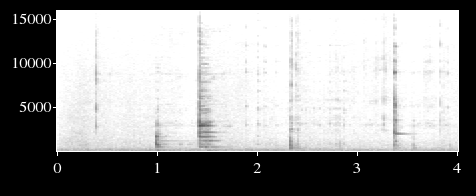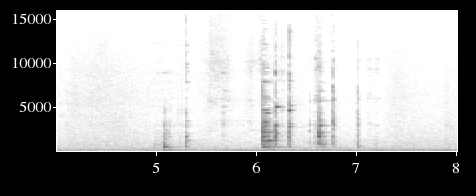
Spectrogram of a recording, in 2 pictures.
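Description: Glass light bulbs clink against a glass plate.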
